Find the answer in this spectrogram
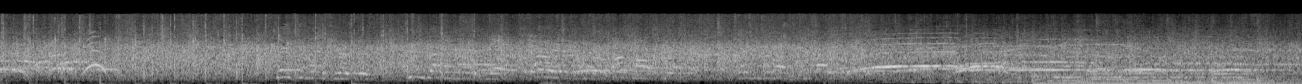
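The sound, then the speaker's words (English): Live audience applause at the close of a comedy show: loud, dense clapping with cheers that keeps going for many seconds without a break. “Well, thank you guys so much for coming. You were a great audience. Give yourselves a hand.”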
